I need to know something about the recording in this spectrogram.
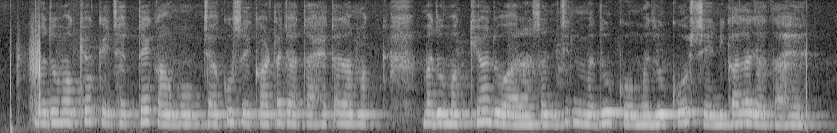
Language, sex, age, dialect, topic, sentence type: Hindi, female, 36-40, Hindustani Malvi Khadi Boli, agriculture, statement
